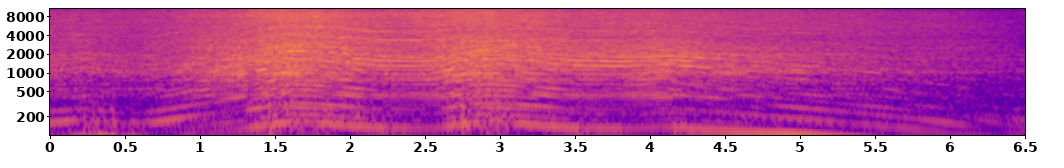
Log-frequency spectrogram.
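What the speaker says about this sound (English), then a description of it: "Let's see how it sounds. The engine itself doesn't sound bad" The engine of a Lexus RX350 luxury SUV is revved repeatedly, rising and falling several times in smooth swells, loud and close, before it settles back toward idle.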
